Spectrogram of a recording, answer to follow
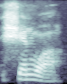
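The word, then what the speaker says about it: Xinhua: China's State Wire service I believe that's pronounced shinoa now here we get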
